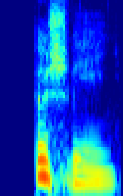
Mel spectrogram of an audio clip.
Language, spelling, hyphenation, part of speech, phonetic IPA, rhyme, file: Hungarian, ösvény, ös‧vény, noun, [ˈøʃveːɲ], -eːɲ, Hu-ösvény.ogg
- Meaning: path (a trail for the use of, or worn by, pedestrians, especially in a natural environment)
